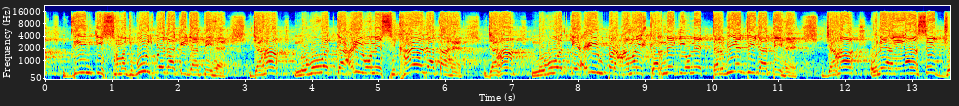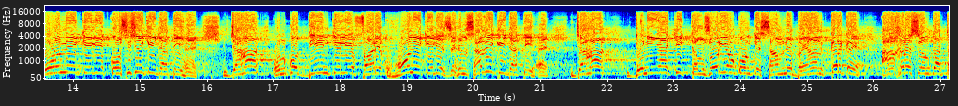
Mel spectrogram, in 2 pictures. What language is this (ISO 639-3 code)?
urd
